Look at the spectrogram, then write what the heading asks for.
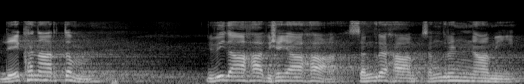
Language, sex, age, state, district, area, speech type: Sanskrit, male, 18-30, Karnataka, Udupi, rural, spontaneous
